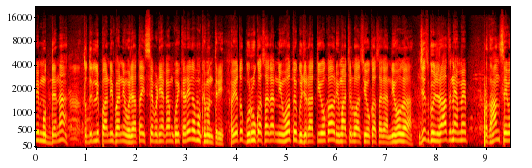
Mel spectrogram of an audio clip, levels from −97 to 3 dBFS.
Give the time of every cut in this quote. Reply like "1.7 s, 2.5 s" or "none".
3.8 s, 7.6 s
